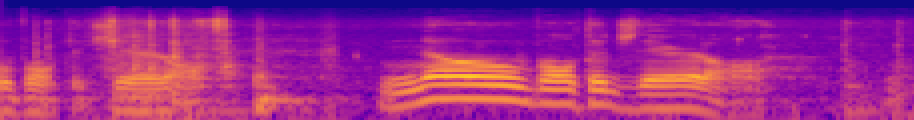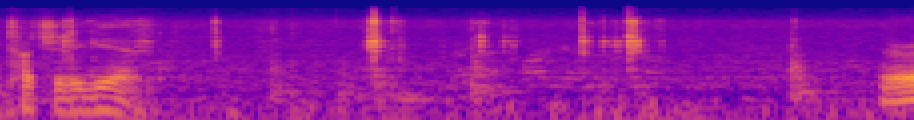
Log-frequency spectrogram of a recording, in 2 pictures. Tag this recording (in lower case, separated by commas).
speech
